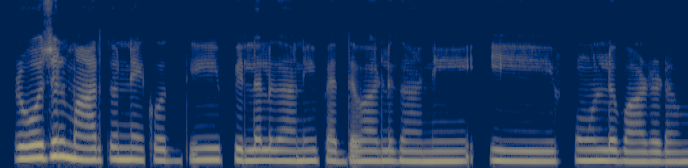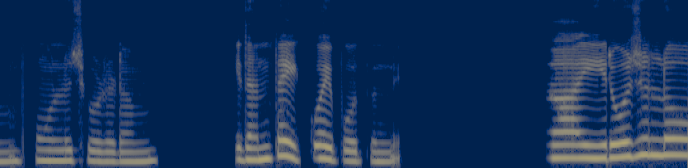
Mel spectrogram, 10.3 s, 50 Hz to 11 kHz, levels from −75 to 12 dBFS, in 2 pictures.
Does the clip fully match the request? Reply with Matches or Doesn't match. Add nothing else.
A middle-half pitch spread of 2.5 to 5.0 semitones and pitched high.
Matches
